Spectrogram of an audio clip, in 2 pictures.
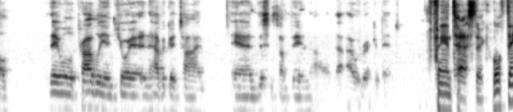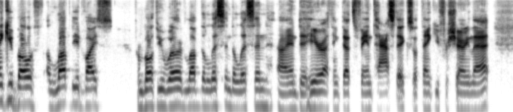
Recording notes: Broadcast LIVE from the last day of the event, interviewing older adults and young adults about their experiences.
